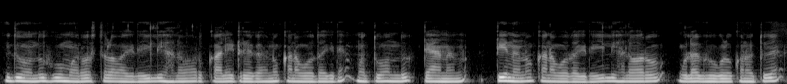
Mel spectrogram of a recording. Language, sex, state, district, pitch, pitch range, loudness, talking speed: Kannada, male, Karnataka, Belgaum, 140 Hz, 135-150 Hz, -18 LUFS, 165 wpm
